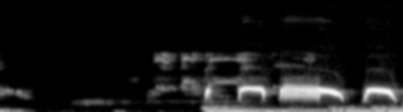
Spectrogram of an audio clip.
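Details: Spotted dove used as a lure bird, cooing to stir up wild doves: a few faint chirps, then a loud series of short hollow coos around a long swelling central note, over low thumping background noise.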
